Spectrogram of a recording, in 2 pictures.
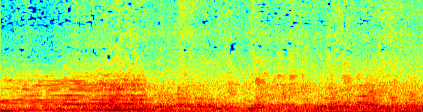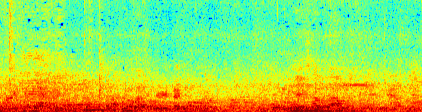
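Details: Cattle at the Pasar Kliwon market in Kudus before Eid al-Adha, a brief moo at the start fading into a noisy mix of human voices, engine rumble and general market din.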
